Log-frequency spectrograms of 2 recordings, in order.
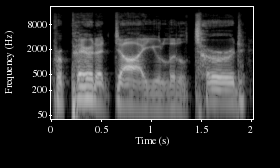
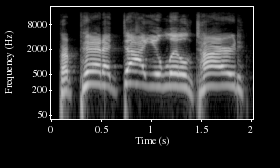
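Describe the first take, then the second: First: It is said in a lower character voice. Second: It is said in a high character voice.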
